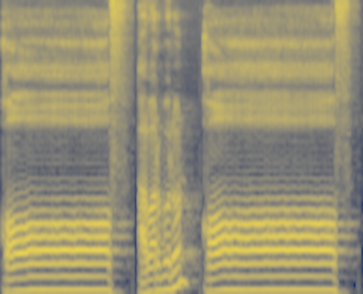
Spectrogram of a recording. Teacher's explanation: কফের মাখরাজ হলো জিহ্বার গোড়া তার বরাবর উপরে তালুর সঙ্গে লাগিয়ে উচ্চারিত হয়।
